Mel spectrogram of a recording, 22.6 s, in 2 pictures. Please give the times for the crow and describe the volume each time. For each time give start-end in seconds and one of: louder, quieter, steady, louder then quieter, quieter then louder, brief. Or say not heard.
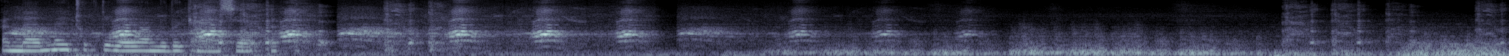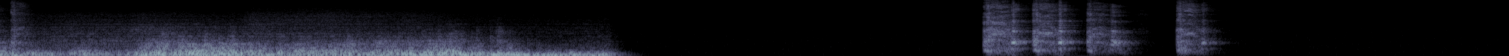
0.1-7.5 quieter.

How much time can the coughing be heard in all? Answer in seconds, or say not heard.
6 s.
